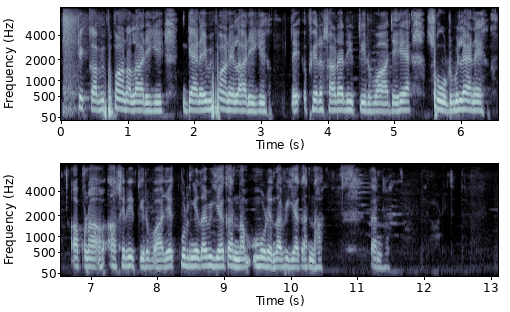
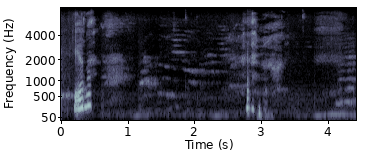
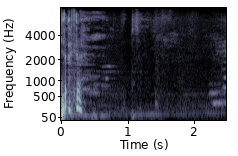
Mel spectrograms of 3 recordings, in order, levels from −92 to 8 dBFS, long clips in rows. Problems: background sounds at intervals, background conversations at intervals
